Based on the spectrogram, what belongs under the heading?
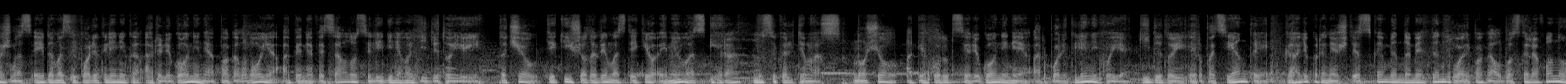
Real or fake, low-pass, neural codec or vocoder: fake; 10.8 kHz; autoencoder, 48 kHz, 32 numbers a frame, DAC-VAE, trained on Japanese speech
